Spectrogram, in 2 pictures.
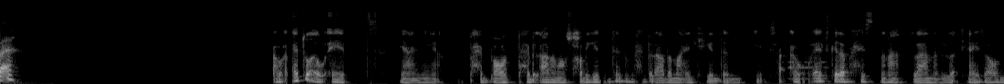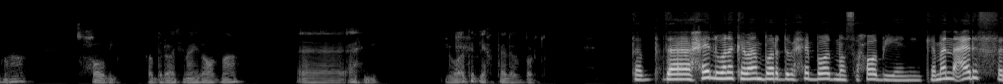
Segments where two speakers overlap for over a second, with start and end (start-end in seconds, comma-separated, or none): none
